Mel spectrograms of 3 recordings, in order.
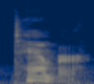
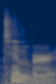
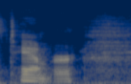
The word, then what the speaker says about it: timbre: you what I found out timber is actually pronounced Tambor so that's the first thing I'm not pronouncing it right it's not timber it's Tambor even though it is spelled t IM bre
